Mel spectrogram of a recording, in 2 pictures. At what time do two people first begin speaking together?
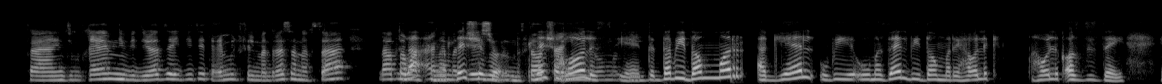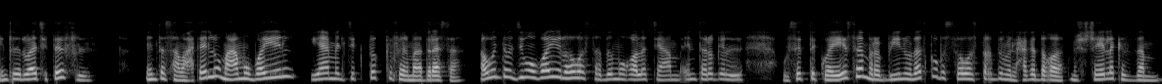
4.0 s

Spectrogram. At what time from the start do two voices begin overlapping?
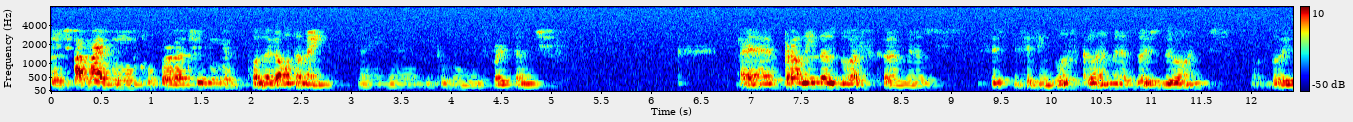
none

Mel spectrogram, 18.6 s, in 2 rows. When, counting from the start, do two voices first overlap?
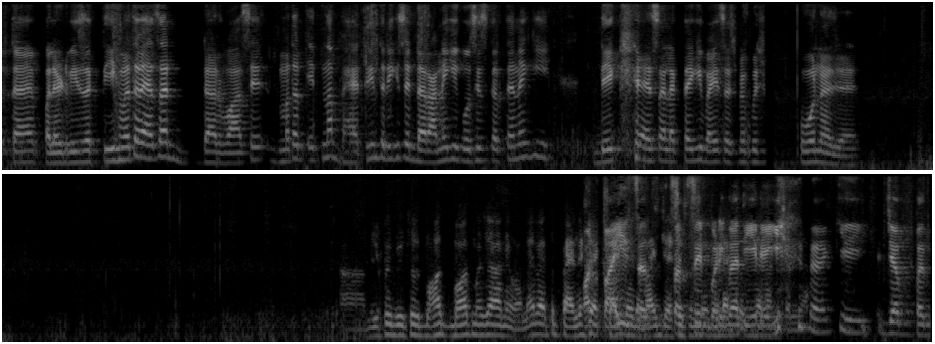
15.1 s

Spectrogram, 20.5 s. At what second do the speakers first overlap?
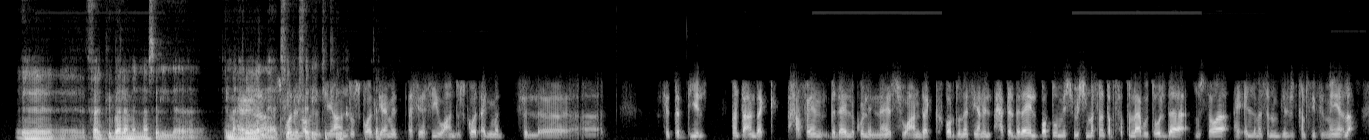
3.5 s

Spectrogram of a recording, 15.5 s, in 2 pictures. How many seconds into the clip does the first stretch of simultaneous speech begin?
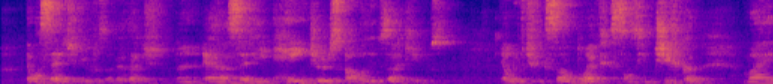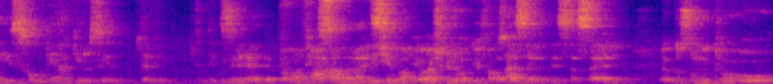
9.9 s

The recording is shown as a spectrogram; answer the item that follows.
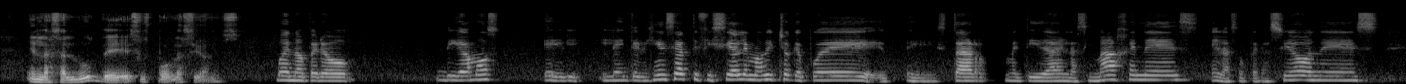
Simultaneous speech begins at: none

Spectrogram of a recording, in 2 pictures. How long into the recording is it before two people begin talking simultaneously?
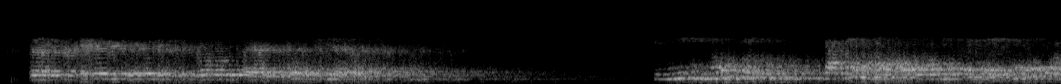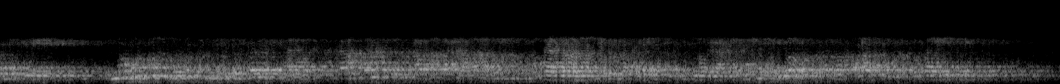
none

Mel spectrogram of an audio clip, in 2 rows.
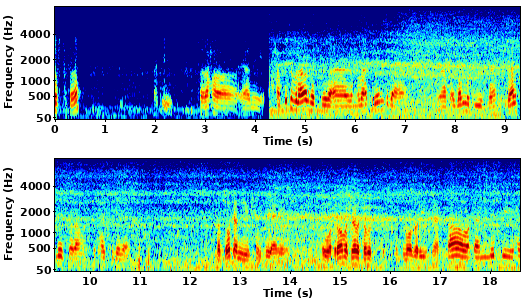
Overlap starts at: none

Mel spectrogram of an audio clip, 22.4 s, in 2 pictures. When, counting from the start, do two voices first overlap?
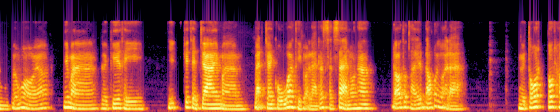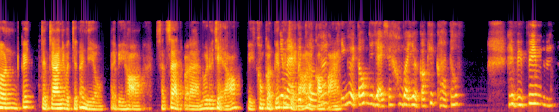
16.8 s

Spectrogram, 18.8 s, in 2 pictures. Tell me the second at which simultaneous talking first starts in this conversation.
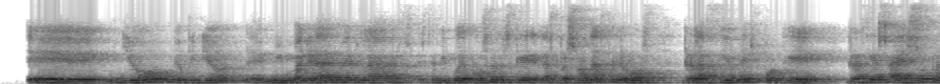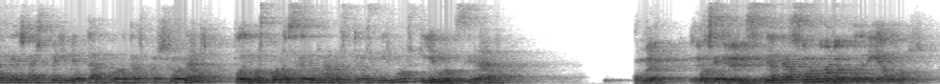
16.4 s

